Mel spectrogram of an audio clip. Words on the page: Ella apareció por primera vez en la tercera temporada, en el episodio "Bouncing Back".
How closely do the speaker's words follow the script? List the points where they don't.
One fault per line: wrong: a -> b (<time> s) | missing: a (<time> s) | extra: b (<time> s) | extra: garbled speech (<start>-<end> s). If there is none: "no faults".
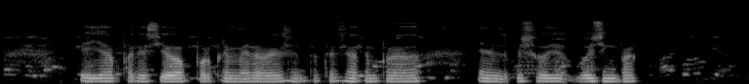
no faults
